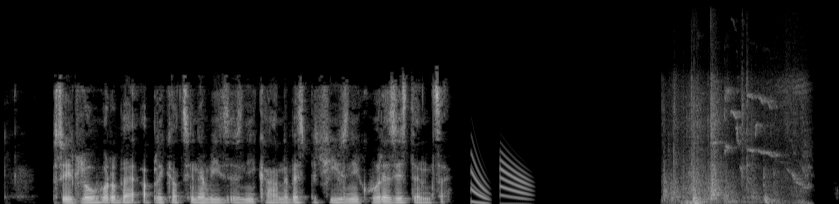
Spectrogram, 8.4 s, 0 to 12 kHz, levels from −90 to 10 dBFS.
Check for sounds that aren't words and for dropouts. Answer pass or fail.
fail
